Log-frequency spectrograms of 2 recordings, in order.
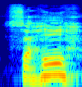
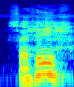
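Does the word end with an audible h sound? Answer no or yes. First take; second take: yes; yes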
